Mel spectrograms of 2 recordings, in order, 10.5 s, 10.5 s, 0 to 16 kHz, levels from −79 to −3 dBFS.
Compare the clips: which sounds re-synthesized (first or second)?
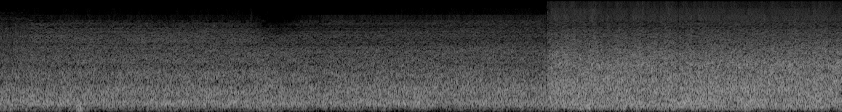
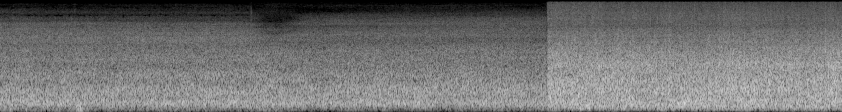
first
